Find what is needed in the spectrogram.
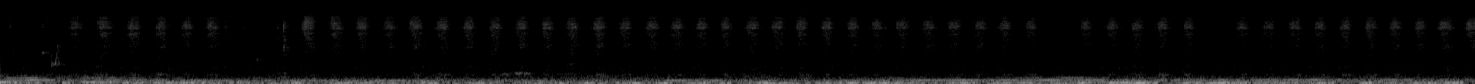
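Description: A small hand brush scrubbing a freshly cast aluminium skull pendant, cleaning up the casting. It goes in quick, even strokes of about four a second, with two short pauses.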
